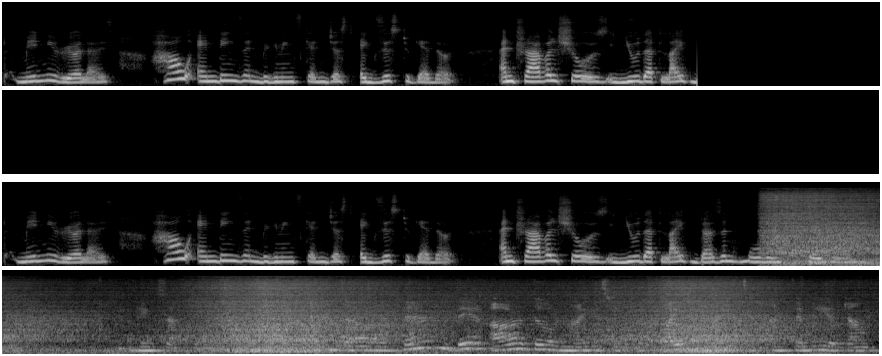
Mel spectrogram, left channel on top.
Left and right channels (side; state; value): left; drops out; at 7.0 s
